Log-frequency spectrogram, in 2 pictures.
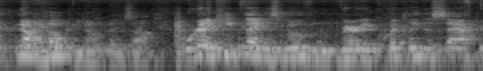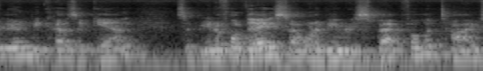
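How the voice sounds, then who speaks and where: A man with a high pitch talks at a fairly quick pace with lively intonation and hardly any pauses. Noticeable background noise sits under his voice. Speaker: poet. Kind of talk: casual talk to audience. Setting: live audience event.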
